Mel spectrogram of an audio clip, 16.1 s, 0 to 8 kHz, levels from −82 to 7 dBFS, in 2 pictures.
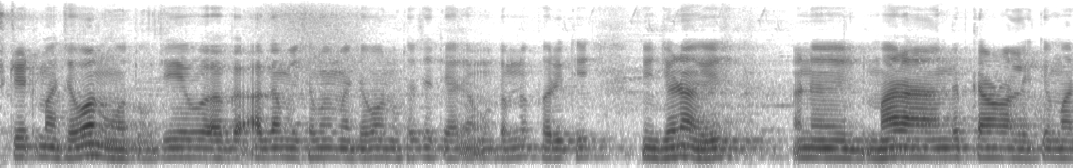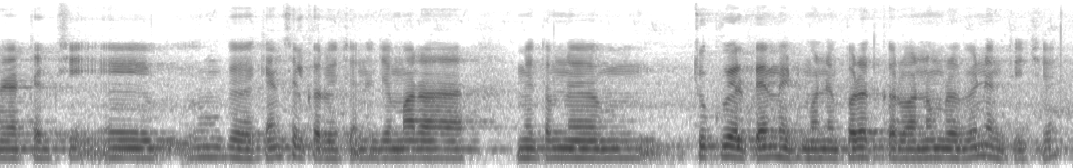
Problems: background sounds at intervals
